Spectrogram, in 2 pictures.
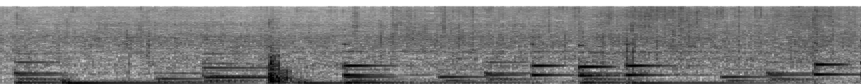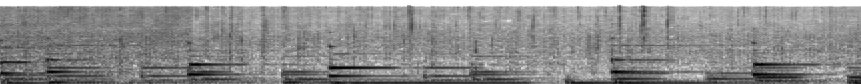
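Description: Kimchi fried rice sizzling in a frying pan while a metal spoon stirs and scrapes it, with one sharper knock about a second and a half in. Background music with a melody and bass plays throughout.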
